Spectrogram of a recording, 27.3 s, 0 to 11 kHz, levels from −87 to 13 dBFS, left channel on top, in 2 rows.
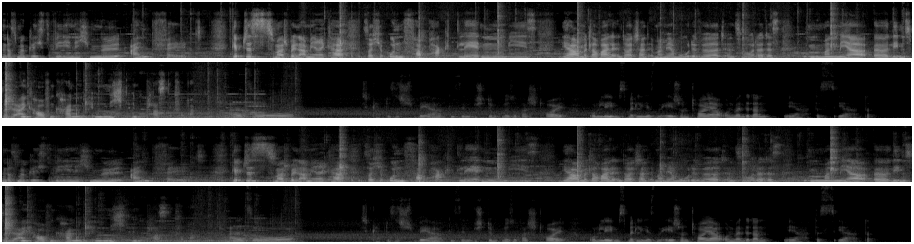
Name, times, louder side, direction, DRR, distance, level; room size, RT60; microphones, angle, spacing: voice 1, 0.0-6.6 6.8-16.5, left 4 dB, 75° left, 11 dB, 0.8 m, -37 dB
sound 1, 0.7-17.6, left 2 dB, 55° left, 1.6 m, -52 dB
sound 2, 4.1-18.2, left 1 dB, 5° left, 1.3 m, -48 dB
voice 2, 11.2-11.6 17.1-18.1 19.0-25.1 25.4-26.7, right 1 dB, 15° right, 9 dB, 0.7 m, -49 dB
sound 3, 14.8-24.5, equal, 70° right, 3.6 m, -60 dB
8.4 x 6.3 x 3.3 m, 0.34 s
head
